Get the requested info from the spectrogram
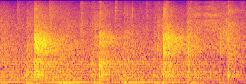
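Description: Footsteps on a tile floor, about one a second, over a steady low hum.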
